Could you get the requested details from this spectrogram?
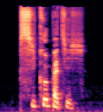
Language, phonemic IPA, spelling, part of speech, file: French, /psi.kɔ.pa.ti/, psychopathie, noun, LL-Q150 (fra)-psychopathie.wav
- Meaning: psychopathy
